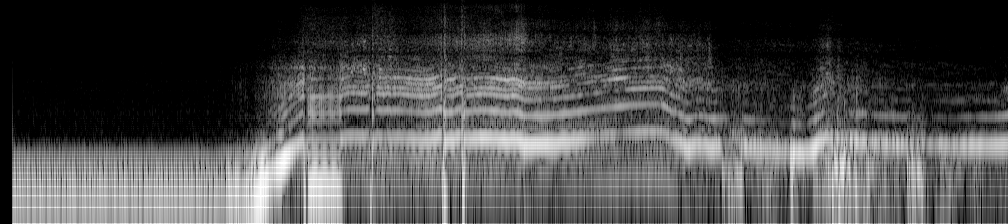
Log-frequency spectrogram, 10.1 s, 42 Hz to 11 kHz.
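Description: Porsche 911 GT3's flat-six engine, breathing through an IPE exhaust, idles low, then revs up sharply about two and a half seconds in as the car pulls away. The engine holds a high pitch under hard acceleration, dipping briefly and climbing again around seven to eight seconds.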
